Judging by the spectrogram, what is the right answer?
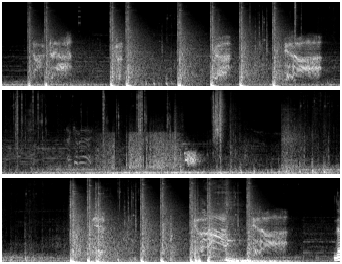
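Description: Sharp gunshots crack in a video game, coming singly and in short bursts with gaps between them, loud and near, mixed with other game sounds and a bleating animal.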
